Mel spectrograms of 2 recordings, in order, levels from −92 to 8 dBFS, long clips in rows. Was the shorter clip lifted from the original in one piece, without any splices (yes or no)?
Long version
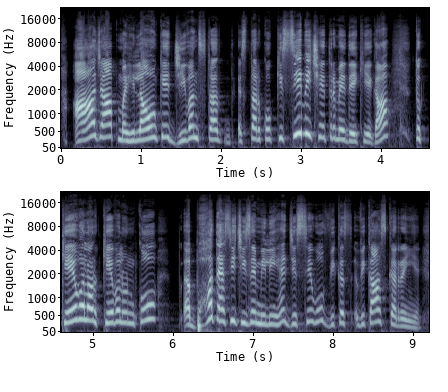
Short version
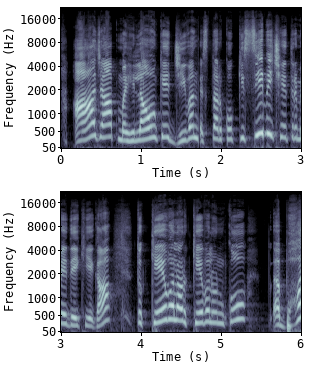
no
